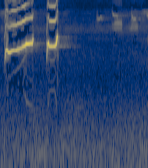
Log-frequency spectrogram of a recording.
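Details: Oriental magpie-robin giving a long, pure rising whistle followed by a shorter upslurred note, then near silence with faint high chips and a low background hum.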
